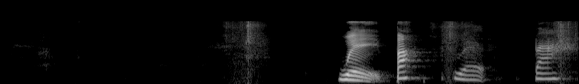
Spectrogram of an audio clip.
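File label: "wei3 ba5", Mandarin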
